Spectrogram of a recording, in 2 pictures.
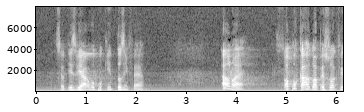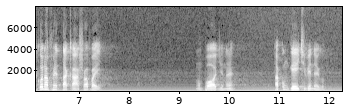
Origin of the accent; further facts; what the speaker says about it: São José da Coroa Grande, Pernambuco, Brazil; Somos da mesma cidade, sou natural de São José da Coroa Grande, ele também é.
